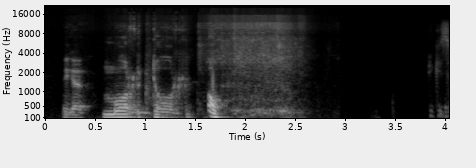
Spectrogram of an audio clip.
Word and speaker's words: Mordor: Just the word Mordor, and it's Mordor if you're pronouncing it correctly.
